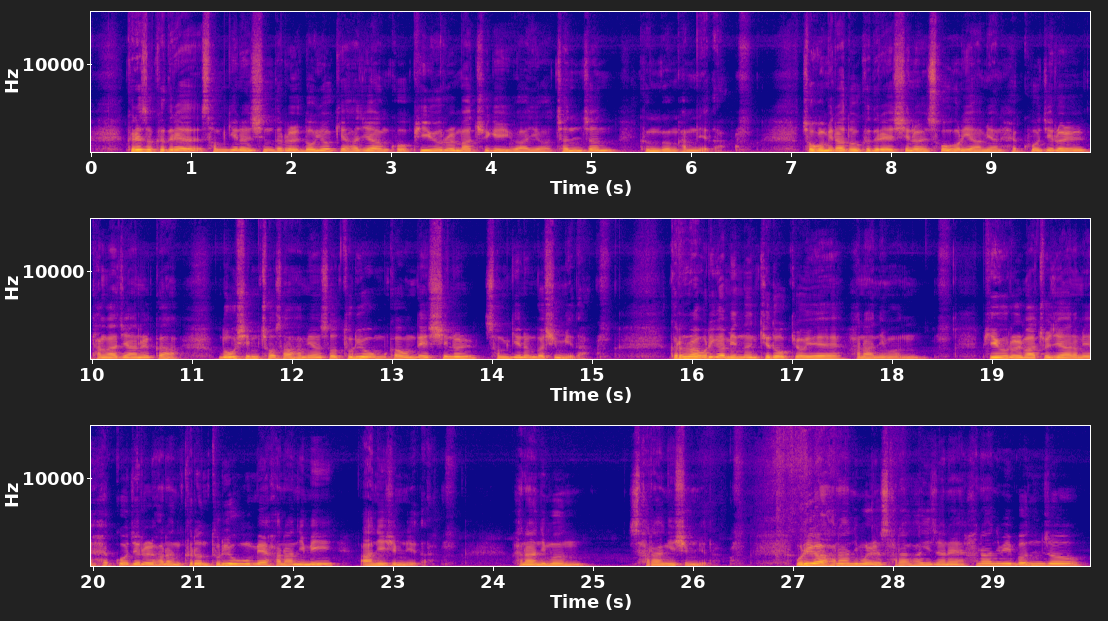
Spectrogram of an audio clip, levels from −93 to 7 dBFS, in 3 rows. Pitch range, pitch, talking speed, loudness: 125-160 Hz, 145 Hz, 315 characters per minute, -21 LUFS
